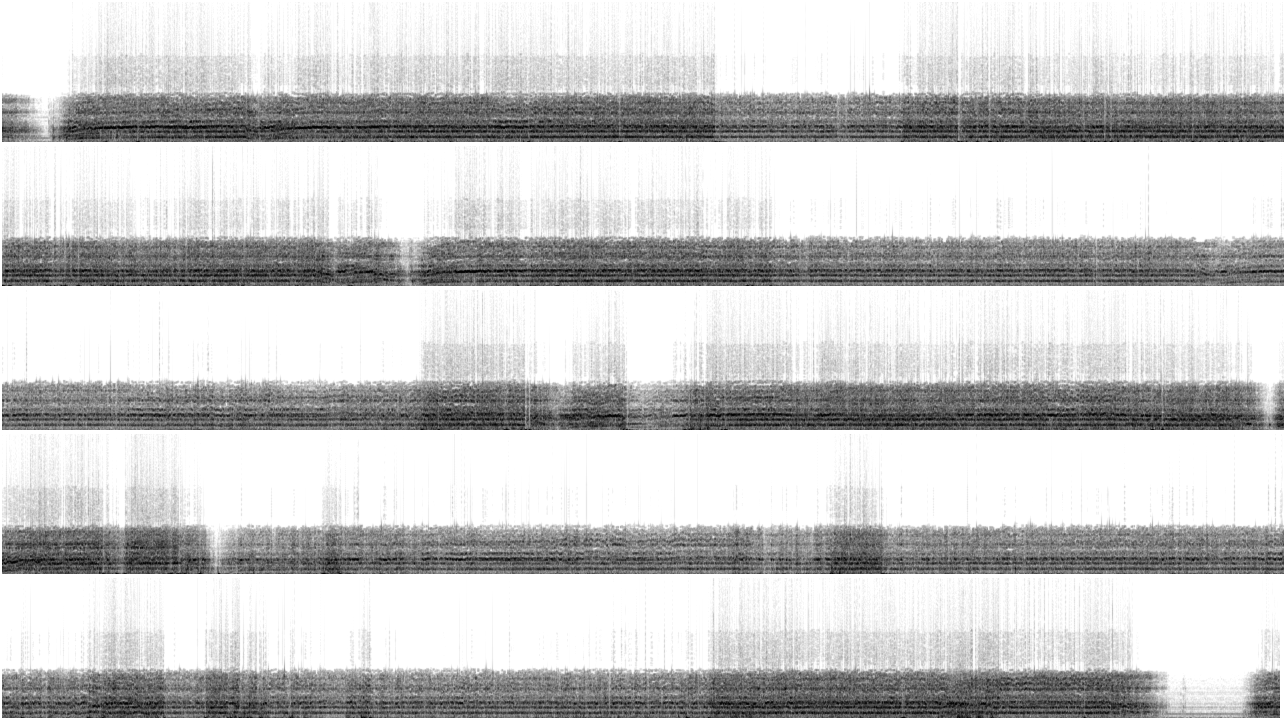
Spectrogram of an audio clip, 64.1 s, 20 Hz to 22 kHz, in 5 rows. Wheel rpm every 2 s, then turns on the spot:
100, 210, 230, 230, 230, 230, 230, 240, 120, 230, 230, 230, 190, 220, 220, 150, 210, 220, 210, 180, 150, 210, 220, 230, 240, 230, 230, 230, 240, 240, 220, 50.
none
